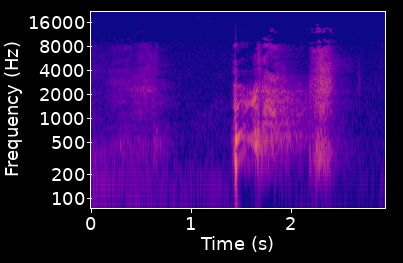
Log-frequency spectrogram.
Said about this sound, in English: Gonna sneeze again. Sorry.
